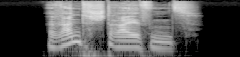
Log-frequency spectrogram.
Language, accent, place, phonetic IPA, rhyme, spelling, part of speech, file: German, Germany, Berlin, [ˈʁantˌʃtʁaɪ̯fn̩s], -antʃtʁaɪ̯fn̩s, Randstreifens, noun, De-Randstreifens.ogg
- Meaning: genitive singular of Randstreifen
